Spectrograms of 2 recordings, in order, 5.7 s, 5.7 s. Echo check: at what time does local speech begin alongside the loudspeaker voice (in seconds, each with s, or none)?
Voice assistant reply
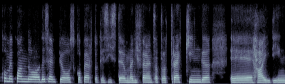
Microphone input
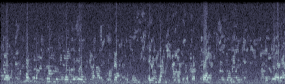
none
